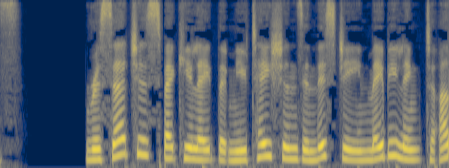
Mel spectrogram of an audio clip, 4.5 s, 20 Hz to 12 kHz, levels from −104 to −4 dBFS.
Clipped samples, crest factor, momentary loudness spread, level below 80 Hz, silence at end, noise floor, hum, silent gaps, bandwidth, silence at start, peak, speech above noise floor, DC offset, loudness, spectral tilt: under 0.1%; 14 dB; 4 LU; -54 dBFS; 0 s; under -90 dBFS; none; none; 12 kHz; 0 s; -6 dBFS; over 71 dB; under 0.1%; -19 LUFS; -4 dB/octave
